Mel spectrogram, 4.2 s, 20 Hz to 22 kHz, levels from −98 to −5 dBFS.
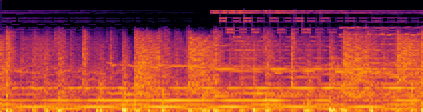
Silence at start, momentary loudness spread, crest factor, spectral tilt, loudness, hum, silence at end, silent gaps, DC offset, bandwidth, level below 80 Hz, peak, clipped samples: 0 s; 4 LU; 16 dB; -5 dB/octave; -19 LUFS; none; 0 s; none; under 0.1%; 15.5 kHz; -28 dBFS; -2 dBFS; under 0.1%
